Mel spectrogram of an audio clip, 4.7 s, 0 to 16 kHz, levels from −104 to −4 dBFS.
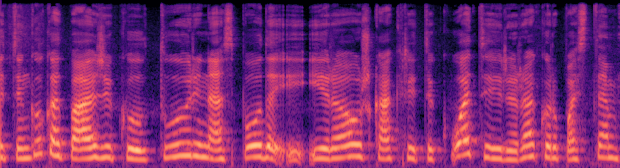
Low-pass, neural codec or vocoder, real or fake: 14.4 kHz; none; real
